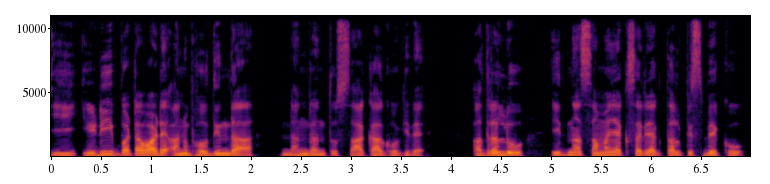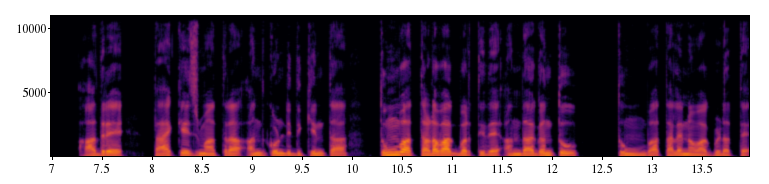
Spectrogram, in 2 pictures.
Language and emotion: Kannada, sad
